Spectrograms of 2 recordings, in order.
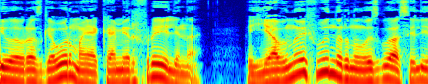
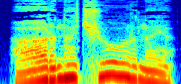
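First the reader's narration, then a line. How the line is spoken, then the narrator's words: Shocked whisper. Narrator (Russian): потрясенно прошептал епископ Карит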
